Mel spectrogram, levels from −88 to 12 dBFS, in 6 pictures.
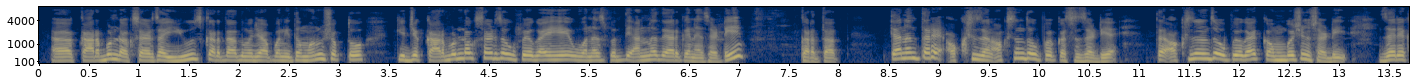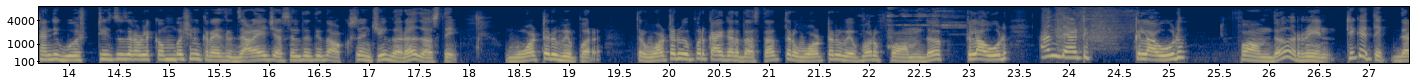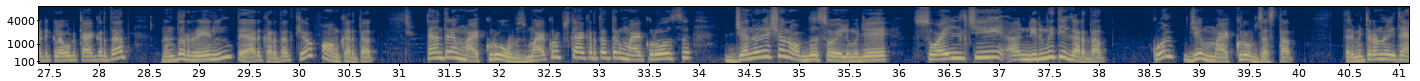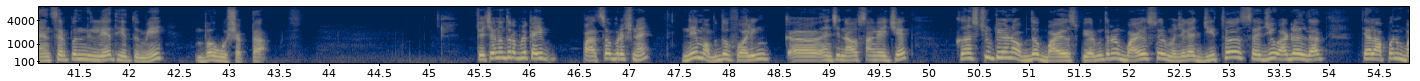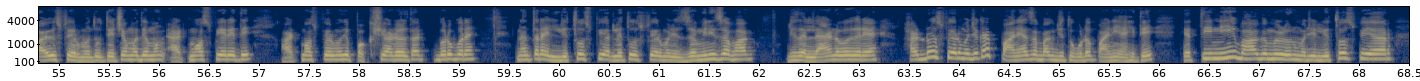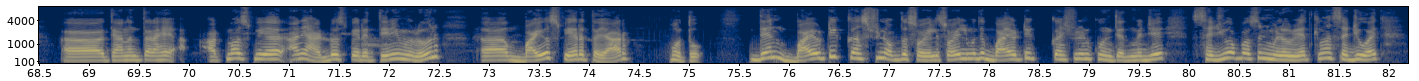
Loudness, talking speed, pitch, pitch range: -20 LUFS, 150 wpm, 185 Hz, 165-215 Hz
